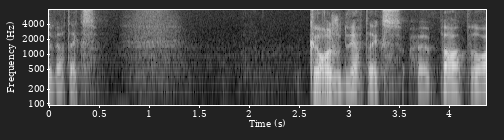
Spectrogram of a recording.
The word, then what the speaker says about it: Vert.x: Alors je dis Vertex de temps en temps, hein, mais la vraie prononciation c'est Vertex.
